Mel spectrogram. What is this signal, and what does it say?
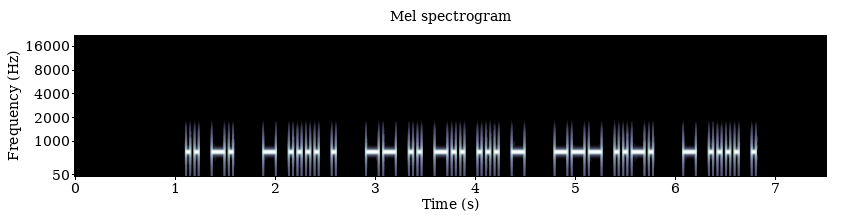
Morse code, heard as a keyed tone, about 28 wpm, 700 Hz. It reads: IN THE MIDST OF THE
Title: Sets of 5 Words 28wpm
